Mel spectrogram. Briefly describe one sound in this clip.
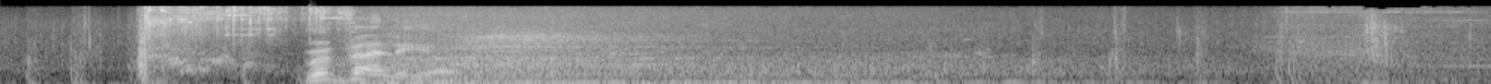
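A magic spell bursts with a shimmering whoosh and slowly fades.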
